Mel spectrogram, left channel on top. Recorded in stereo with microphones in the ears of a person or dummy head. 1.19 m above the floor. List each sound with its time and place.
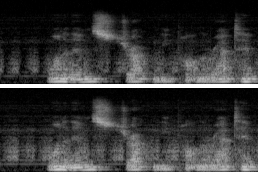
0.5 s a man speaking: 10° right (ahead or behind), 1.7 m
